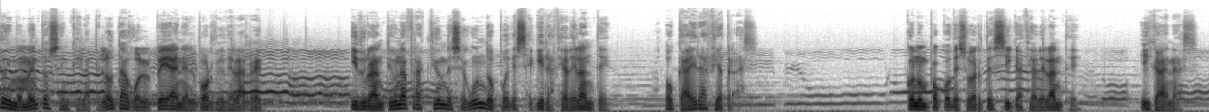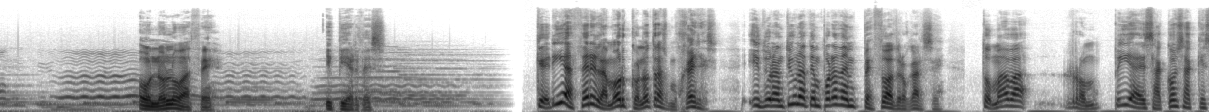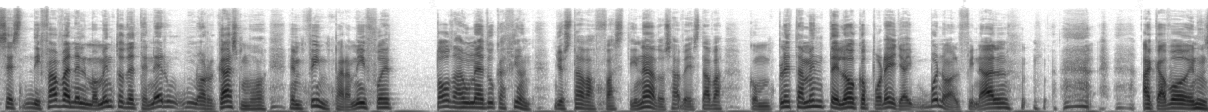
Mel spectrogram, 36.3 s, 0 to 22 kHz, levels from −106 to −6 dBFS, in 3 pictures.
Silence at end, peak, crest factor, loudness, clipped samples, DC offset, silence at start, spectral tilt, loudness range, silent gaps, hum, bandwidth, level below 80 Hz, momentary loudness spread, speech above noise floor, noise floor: 0 s; 0 dBFS; 22 dB; -21 LUFS; under 0.1%; under 0.1%; 0 s; -5.5 dB/octave; 6 LU; 17.23-17.31 s; none; 15.5 kHz; -50 dBFS; 20 LU; 30 dB; -50 dBFS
